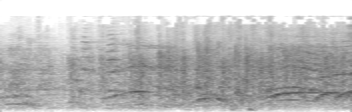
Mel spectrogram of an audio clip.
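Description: Audience applause breaks out at a comedy set mocking political figures, a broad, continuous wash of clapping with a few voices calling out faintly underneath.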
